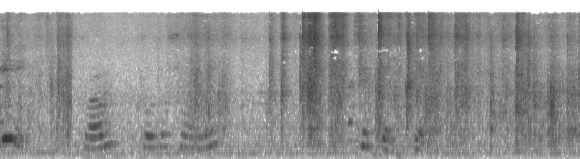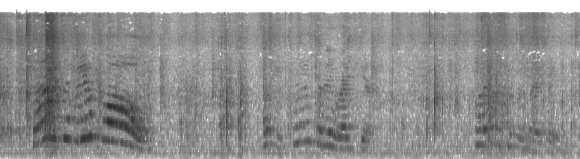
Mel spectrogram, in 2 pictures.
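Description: A young girl's voice, with no clear words, over gift wrapping paper crackling and tearing as she opens a present.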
